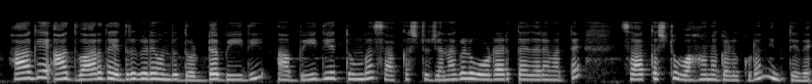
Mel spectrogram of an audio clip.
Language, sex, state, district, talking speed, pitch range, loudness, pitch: Kannada, female, Karnataka, Shimoga, 140 wpm, 220-265 Hz, -23 LUFS, 235 Hz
